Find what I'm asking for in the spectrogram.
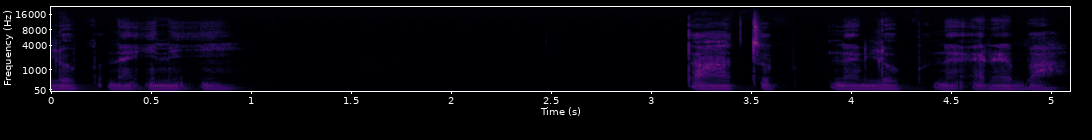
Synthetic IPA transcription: lu˦pne˨ʔi˦ni˨ʔi˦ | ta˨tu˦pne˨lu˦pnɛ̰˨ʔe˨ɾe˦ba˦

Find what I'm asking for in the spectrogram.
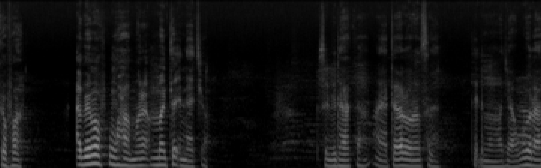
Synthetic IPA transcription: ka˨fa˦ | a˨be˦ma˦fu̥˦ku˦m˦ɦa˨ma˦na˦ma˦n˦ta˦i˨na˨t͡ʃa˦˨ | sa˨bi˦da˦ha˦ka˨a˨ja˨ta˦a˦ɾo˨ɾa˦nsu˨ | ti˨ɗi˨ma˨ma˨d͡ʒa˨wo˦ɾa˦

